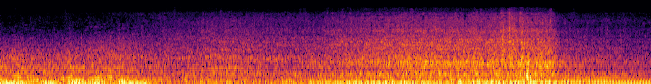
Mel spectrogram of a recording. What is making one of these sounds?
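A car engine hums as a car rolls slowly in.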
